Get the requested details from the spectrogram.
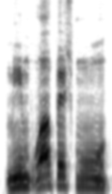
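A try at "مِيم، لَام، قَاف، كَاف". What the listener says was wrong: তবে অক্ষরের টানটা হয়নি, অক্ষরের যে টান সে টানটা রাখতে হবে। যেমন মিম, লাম, কাফ, কফ এগুলো তিন আলিফ করে টান আছে। ওই ওই টানটা রাখতে হবে। যেমন মিম, পেশ মু, লাম, অ পেশ লু। পড়া ঠিক হয়েছে, তবে স্পিড হয়ে গিয়েছে। অক্ষরের টানটা রাখতে হবে, যে টান আছে।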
